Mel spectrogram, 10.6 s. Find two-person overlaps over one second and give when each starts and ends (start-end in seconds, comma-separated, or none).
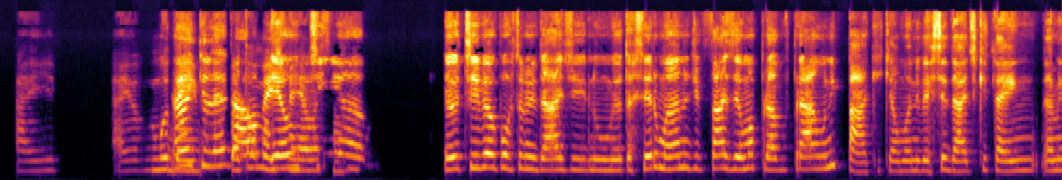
1.7-3.5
